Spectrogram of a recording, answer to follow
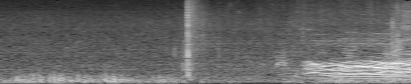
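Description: One sharp crack of a golf club striking the ball, a little under two seconds in. About a second later several spectators' voices start up at once and get louder.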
